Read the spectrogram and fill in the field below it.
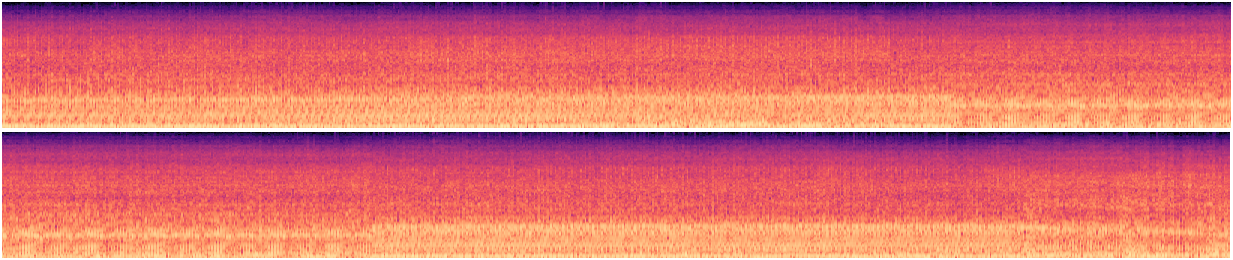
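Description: A small budget mini bike engine runs continuously through a test ride, a loud buzzing drone that climbs and drops in pitch as the throttle changes.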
